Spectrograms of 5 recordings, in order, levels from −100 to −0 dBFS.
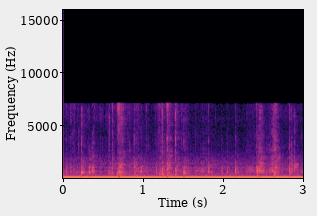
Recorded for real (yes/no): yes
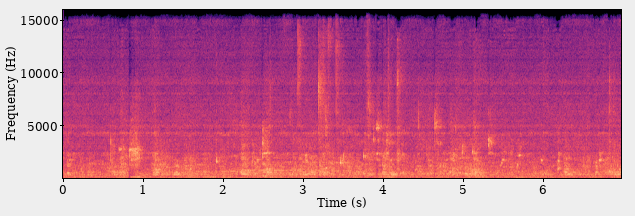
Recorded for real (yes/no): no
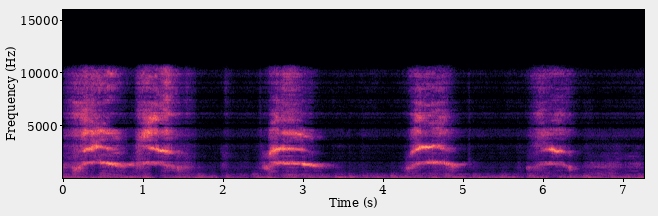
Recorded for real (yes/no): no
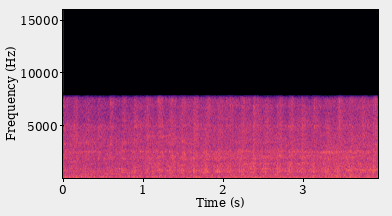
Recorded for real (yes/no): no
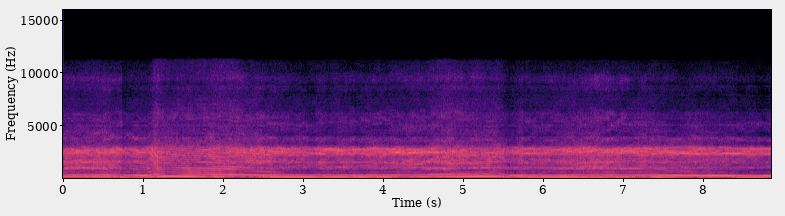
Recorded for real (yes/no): no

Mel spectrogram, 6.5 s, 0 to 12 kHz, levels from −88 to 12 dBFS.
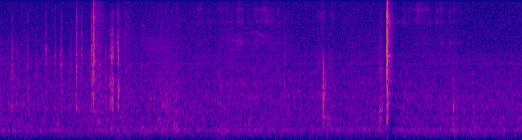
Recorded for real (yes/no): yes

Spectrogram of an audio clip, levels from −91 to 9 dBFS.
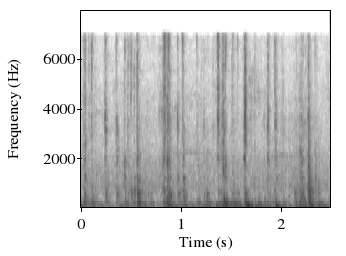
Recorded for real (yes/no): yes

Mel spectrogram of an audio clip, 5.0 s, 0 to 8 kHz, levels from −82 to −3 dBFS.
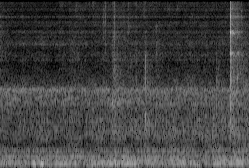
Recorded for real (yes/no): no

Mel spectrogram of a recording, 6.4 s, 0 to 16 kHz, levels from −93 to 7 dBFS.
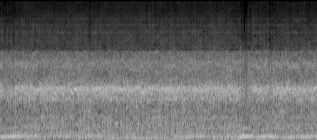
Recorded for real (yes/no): no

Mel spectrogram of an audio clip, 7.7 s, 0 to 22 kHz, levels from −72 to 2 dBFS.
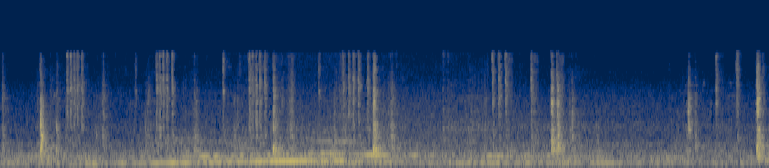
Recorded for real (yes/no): yes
